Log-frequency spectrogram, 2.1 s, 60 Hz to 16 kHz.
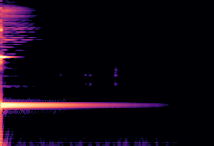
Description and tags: SanzAnais 62 D3 bz b
a sanza (or kalimba) multisampled with tiny metallic pieces that produce buzzs
african, percussion, sanza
